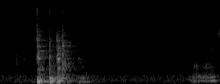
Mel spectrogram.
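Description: Hot glue gun set down on the craft table: a brief clatter of a couple of knocks about half a second in.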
